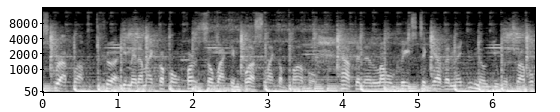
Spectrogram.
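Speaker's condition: No condition

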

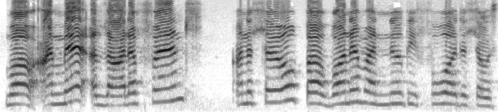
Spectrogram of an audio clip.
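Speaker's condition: Down syndrome; congenital

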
